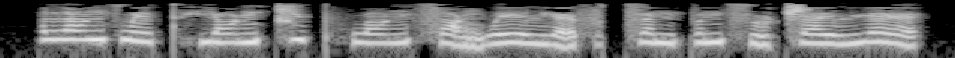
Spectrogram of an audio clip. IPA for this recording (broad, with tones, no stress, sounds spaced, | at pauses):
l ɑ˥ ŋ s w e˨ ɪ̯ t̪ʰ j ɑ˧˥ ŋ t͡ɕ y˥˩ pʰ w ɑ˧˥ ŋ s ɑ̰˨˩ ŋ w e˥˩ ɪ̯ l j ɛ̰˨˩ f u˦ t͡s a˥˩ n p ə˥ n s ṵ˨˩ ʈ͡ʂ a˥˧ ɪ̯ l ɥ ɛ˥˩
